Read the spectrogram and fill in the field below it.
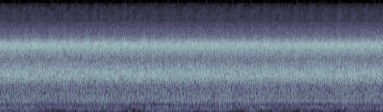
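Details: Quiet country night filled by a frog chorus: thick, seamless croaking in two bright pitch bands, even and sustained with no gaps or separate calls rising above the mass.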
